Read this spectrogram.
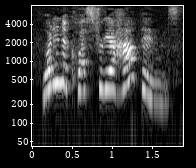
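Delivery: high, loud startled question; shocked exclamation. A narrator's reading. Twilight seeing the hurt filly at her door, shocked. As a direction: blurt it out in alarm.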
